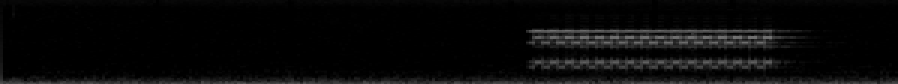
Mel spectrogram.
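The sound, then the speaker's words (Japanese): A single burst of telephone ringing, a bright electronic trill lasting about a second, heard over a quiet low hum with no one speaking, as a call is placed to a company after a job interview. “ファンさんは面接を受けた会社に電話をかけました。”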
